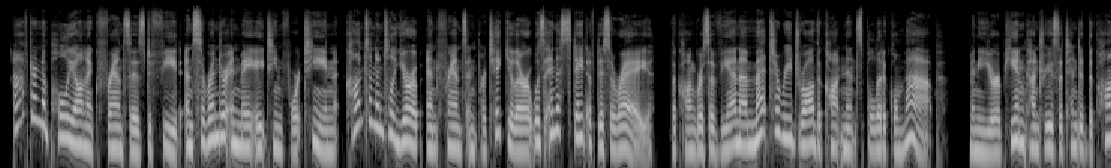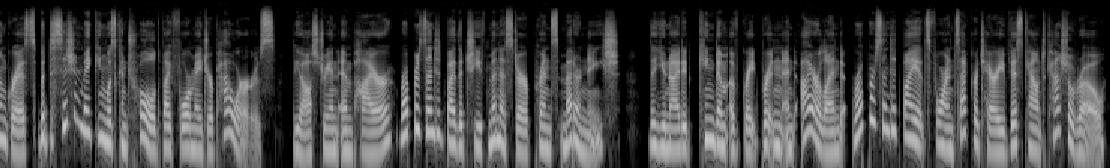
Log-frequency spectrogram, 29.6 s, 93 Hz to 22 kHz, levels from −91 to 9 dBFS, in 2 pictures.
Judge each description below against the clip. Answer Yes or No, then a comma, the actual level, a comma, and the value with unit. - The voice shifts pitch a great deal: Yes, wide, 6.2 semitones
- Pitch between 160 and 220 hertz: Yes, high, 190 Hz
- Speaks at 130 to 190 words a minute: Yes, average, 145 wpm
